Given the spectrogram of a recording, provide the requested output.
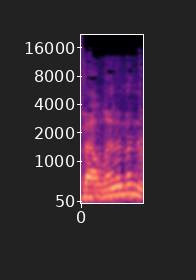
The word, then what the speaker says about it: Linneman: The equally mysterious Tracy Z, Aviva Lael, Alicia Lemus, Rebecca Hughes, Val Linneman, Rhymes with Cinnamon,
